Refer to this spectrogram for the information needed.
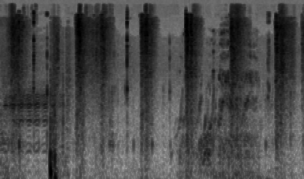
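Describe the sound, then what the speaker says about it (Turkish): Sheep bleat in the Minecraft survival game, one short close bleat near the start followed by scattered quieter game noises, faint overall and without talk. "Derken koyunlar."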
